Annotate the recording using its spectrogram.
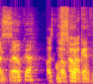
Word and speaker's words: Ahsoka: Because I know they, that didn't work with Ahsoka, but, or however you say her name, excuse me. – Ahsoka, thank you.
